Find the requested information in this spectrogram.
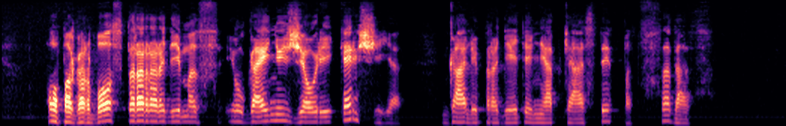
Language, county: Lithuanian, Vilnius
